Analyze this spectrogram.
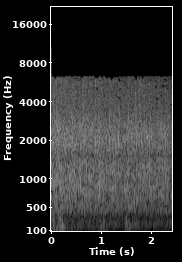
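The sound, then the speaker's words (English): A church audience applauds as a clap offering to God during a worship service, making a steady, dense wash of many hands clapping at an even level throughout. “Let's give God another clap offering.”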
